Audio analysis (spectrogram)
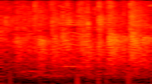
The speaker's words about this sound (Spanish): Amén. Denle un aplauso a Dios otra vez más, ¿verdad? Amén.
